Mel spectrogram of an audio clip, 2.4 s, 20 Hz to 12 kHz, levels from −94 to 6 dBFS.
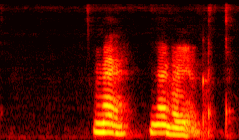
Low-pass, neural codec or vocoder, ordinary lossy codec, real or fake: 10.8 kHz; codec, 44.1 kHz, 2.6 kbps, SNAC; AAC, 64 kbps; fake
